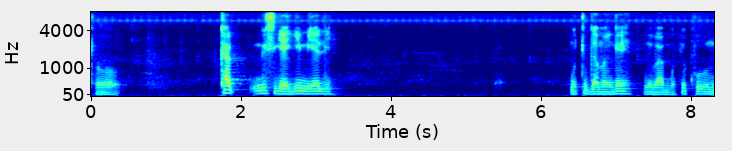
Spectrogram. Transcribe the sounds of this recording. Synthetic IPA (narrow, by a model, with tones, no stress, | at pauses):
tʰo˨ | ka˦t̚ŋɡi˦si˨ɡʲa˨ɡi˦mi˨je˦li˨ | mu˨tu˨ɡa˨ma˨ŋɡe˦ni˨ba˨bu˨pi˦kʰu˦m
